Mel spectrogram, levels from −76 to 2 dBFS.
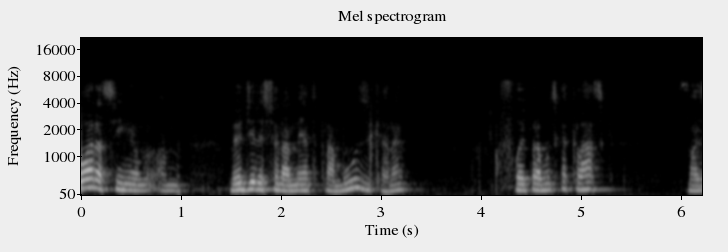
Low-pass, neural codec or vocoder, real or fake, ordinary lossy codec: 7.2 kHz; none; real; none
